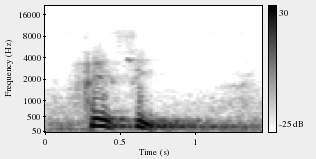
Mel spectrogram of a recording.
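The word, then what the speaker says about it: φύσις: A Greek word है, जिसको pronounce जो हम करते हैं वो है फेसी. ये जो वर्ड आपके सामने ग्रीक लैंग्वेज का लिखा गया है, और इसको हम पढ़ते, ये जो ग्रीक वर्ड है इसकी प्रोनाउंसिएशन क्या है, फेसी.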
